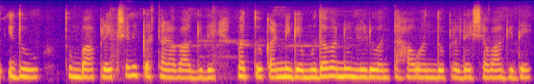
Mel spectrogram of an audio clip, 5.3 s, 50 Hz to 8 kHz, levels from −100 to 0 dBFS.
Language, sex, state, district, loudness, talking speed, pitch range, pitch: Kannada, female, Karnataka, Bijapur, -15 LUFS, 110 wpm, 215-235 Hz, 225 Hz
